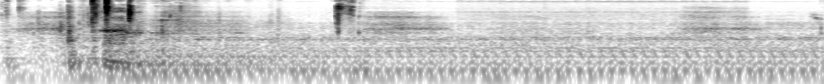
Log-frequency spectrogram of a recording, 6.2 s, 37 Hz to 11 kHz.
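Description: A cold start of an LS V8 swapped into a second-generation Pontiac Firebird with a carburetor setup: brief clatter and a crank, then a steady, rumbling idle that drones on evenly.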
